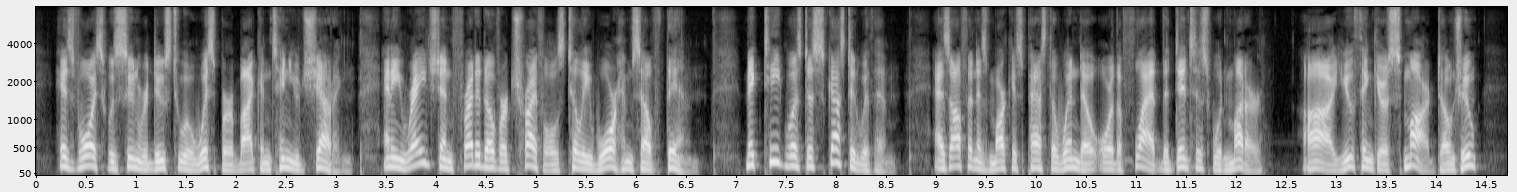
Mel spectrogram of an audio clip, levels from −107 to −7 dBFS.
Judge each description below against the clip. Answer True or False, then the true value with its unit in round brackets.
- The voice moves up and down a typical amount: False (6.5 semitones)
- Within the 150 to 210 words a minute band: True (200 wpm)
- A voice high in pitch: False (130 Hz)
